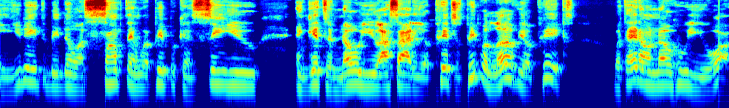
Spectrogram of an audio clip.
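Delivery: normal talking voice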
